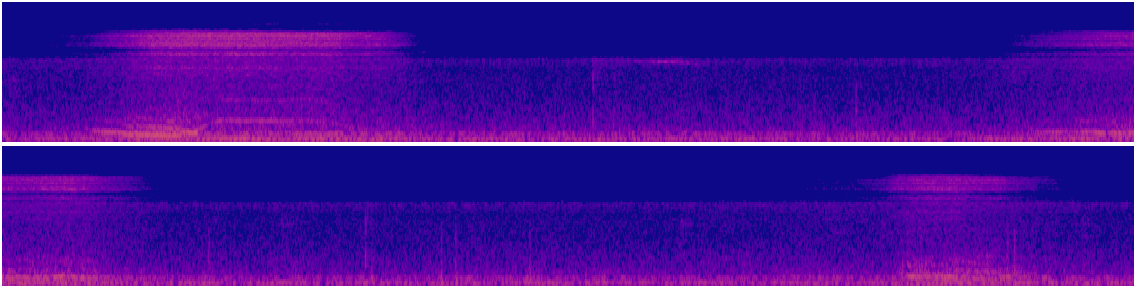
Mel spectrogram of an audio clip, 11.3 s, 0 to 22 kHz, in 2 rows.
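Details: Snoring: three loud, rasping snores on inhalation about every 4.5 seconds, roughly 13 breaths a minute, over a steady low room hum.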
